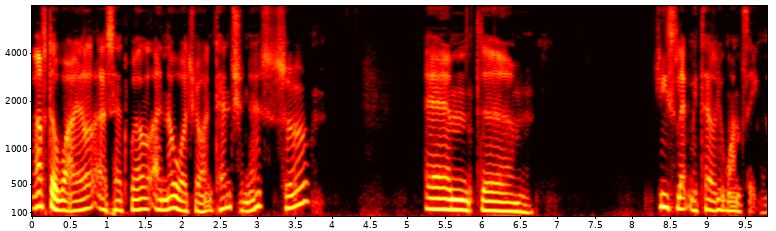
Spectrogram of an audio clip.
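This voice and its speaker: In a German accent, a man with a fairly high pitch speaks very slowly, leaving long, frequent pauses. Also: ordinary pitch variation. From Germany. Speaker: retired business executive. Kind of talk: casual chat. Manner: halting.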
